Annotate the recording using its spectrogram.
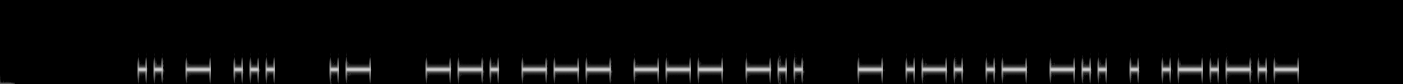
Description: Morse code, heard as a keyed tone, about 15 wpm, 700 Hz. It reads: ITS A GOOD TRADE.
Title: Sentences from Top 1000 Words - Review Part 4 - 15wpm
